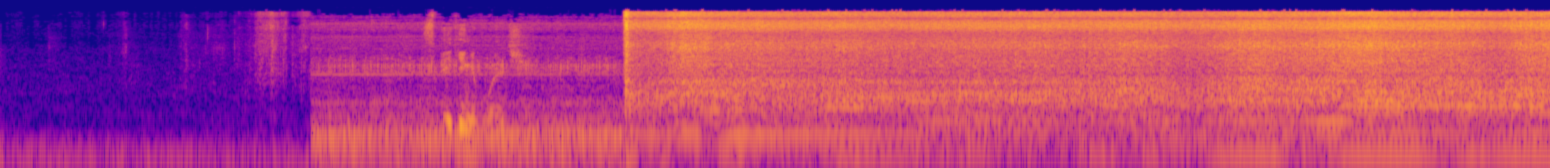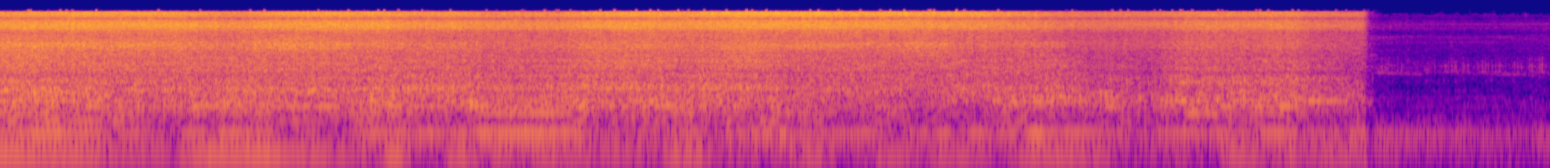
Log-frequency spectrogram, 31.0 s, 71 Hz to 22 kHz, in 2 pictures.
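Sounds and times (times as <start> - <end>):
pressure washer motor hum: 3.1 - 29.2
water jet hissing on siding: 6.2 - 29.2.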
